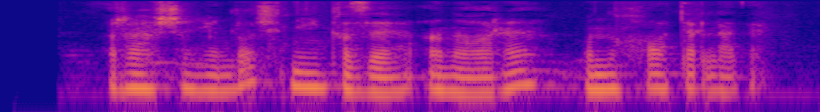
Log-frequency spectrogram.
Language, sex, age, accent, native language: Uzbek, male, 18-24, Jizzax, Uzbek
